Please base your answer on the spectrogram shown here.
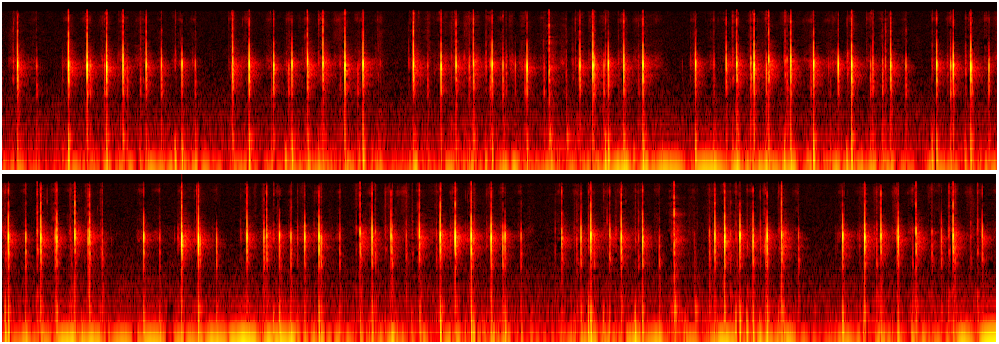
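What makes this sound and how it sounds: Fingertips type on the plastic keycaps of a cream mechanical keyboard, seen from a low angle. The result is bursts of quick, sharp clicks with a bright, high-centered tone and almost no ring, broken by short pauses between bursts.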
